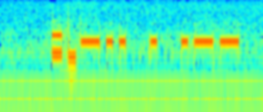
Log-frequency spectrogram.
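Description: An amateur radio repeater time-out tone: a brief two-pitch blip, then a Morse-like string of short and longer beeps at one steady mid pitch, clean and alone.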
